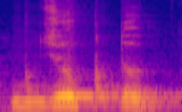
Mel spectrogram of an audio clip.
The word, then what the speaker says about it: যুক্ত: আমি একটা শব্দ লিখলাম যুক্ত, এই যে যুক্ত শব্দটা যে আছে এটাও কিন্তু ঠিক সেম, এখানে কোনো কার নেই, কারহীন যুক্তবর্ণ। তাই আপনাকে মনে রাখতে হবে এটা উচ্চারণ করার সময় কেমন হবে? জয়রসুকার ক ত ওকার যুক্ত।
